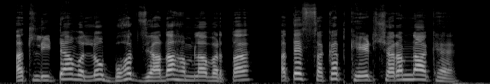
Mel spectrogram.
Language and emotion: Punjabi, disgusted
